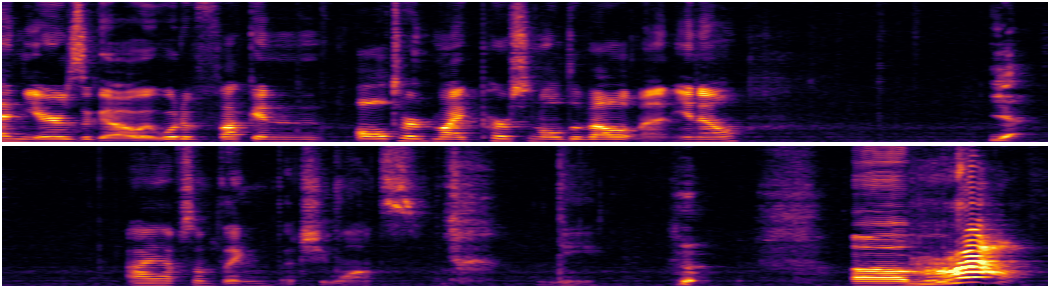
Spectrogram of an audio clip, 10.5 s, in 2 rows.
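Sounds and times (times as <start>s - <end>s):
speech: 0.0s - 3.8s, 4.9s - 5.2s, 5.8s - 8.8s, 9.5s - 10.4s
woman making a guttural growl imitating an animal snarl: 9.5s - 10.4s.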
